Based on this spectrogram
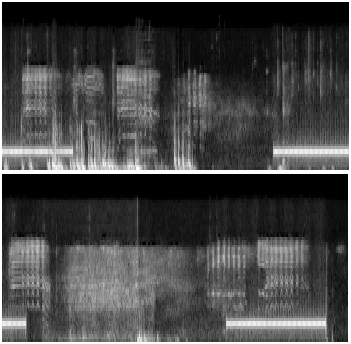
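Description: A goat bleating sound effect gives several wavering, nasal bleats, interleaved with three long, loud, steady telephone tones.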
